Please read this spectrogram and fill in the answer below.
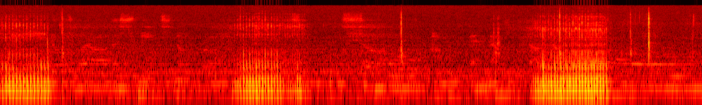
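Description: Loud, low rattling snores in bursts about every three seconds, with quieter breathing between them and faint background noise; ordinary dog snoring.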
